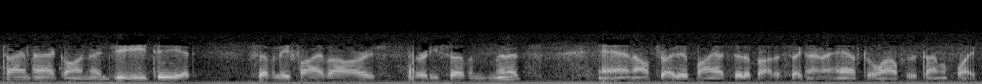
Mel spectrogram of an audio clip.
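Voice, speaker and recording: A man at mission control giving measured, matter-of-fact procedural instructions to astronauts over the radio. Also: fairly low pitch, little pitch movement. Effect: radio transmission. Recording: dull, noisy archival space radio link.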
